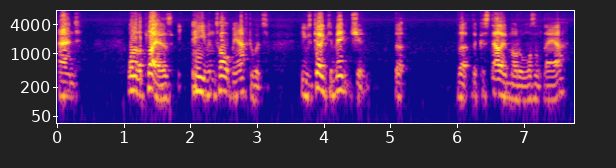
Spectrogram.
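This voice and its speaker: Recorded through a makeshift mic that sounds dull, lo-fi and noticeably noisy, a game master with a mid-range voice sums up a tabletop roleplay session in a relaxed way. He has a cold, keeps clearing his throat, and tells the story in stop-start fragments.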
